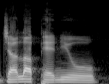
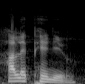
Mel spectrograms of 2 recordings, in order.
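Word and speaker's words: jalapeño: velar so yeah guys if we go to subway don't see you one gel a pen you pepper I will slap your face being a phonetics sort of phonetics it's jalapeno all right in that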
